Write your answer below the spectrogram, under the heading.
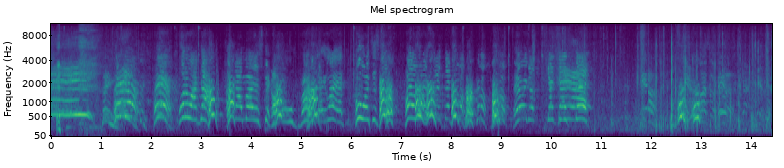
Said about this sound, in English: Sorry they interrupted your parade. They're just dogs. They don't know any better.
